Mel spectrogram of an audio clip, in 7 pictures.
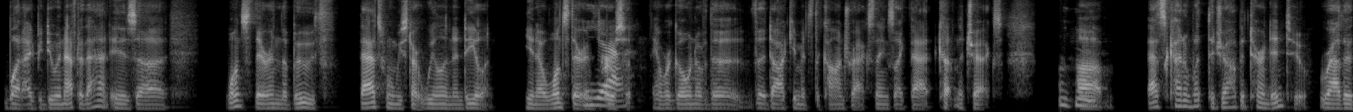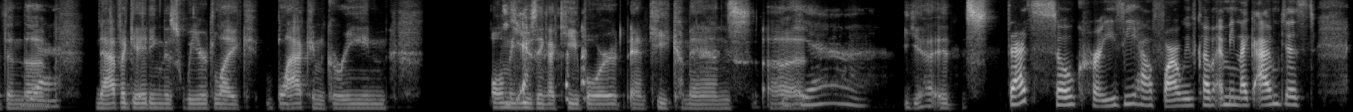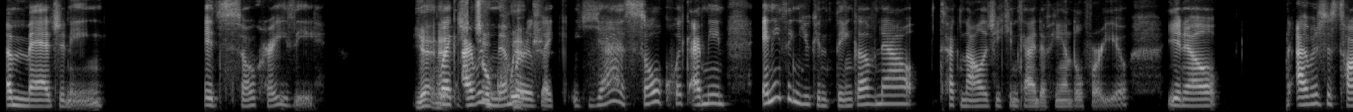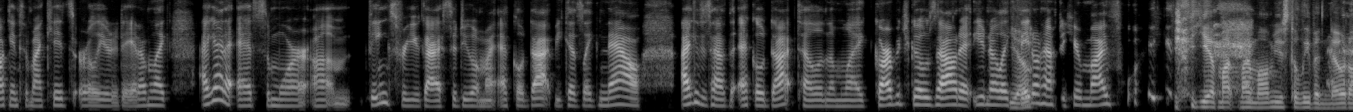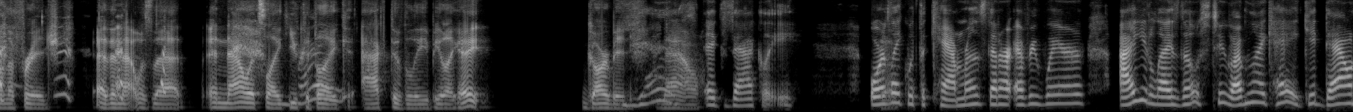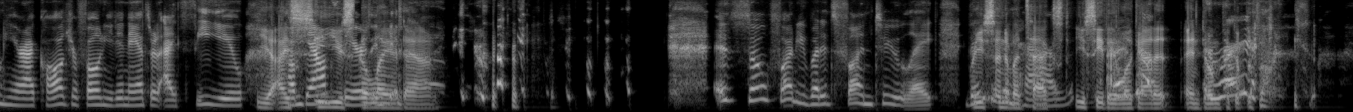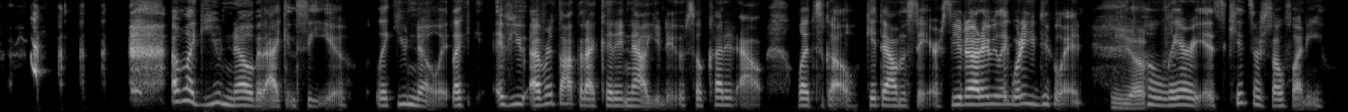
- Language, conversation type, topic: English, unstructured, How is new technology changing your job, skills, and everyday tools lately?
- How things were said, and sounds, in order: laughing while speaking: "Y Yeah"; drawn out: "Yeah"; laughing while speaking: "voice"; chuckle; laugh; laugh; laughing while speaking: "Right?"; chuckle; laughing while speaking: "right?"; laugh; laughing while speaking: "phone"; chuckle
